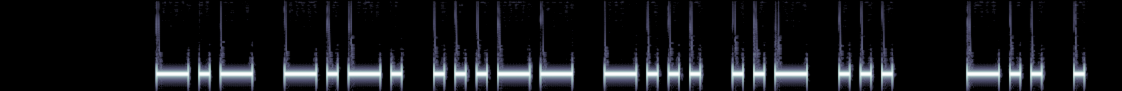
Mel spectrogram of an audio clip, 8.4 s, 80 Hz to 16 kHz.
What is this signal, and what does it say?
Morse code, heard as a keyed tone, about 15 wpm, 700 Hz. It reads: KC3BUS DE
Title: USA Callsign DE Callsign 15wpm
